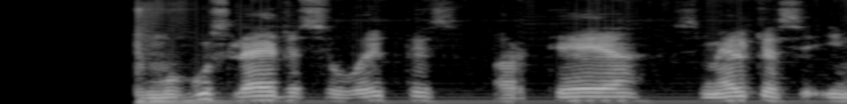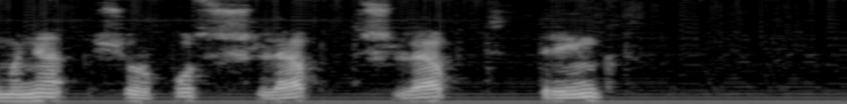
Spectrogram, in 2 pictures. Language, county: Lithuanian, Vilnius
